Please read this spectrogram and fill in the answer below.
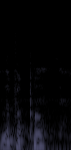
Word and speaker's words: Liverpool: liverpool is olivet pill it's not just liverpool it's one word it's one word needy peel liverpool there's no pause it's just liverpool count down countdown eighty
